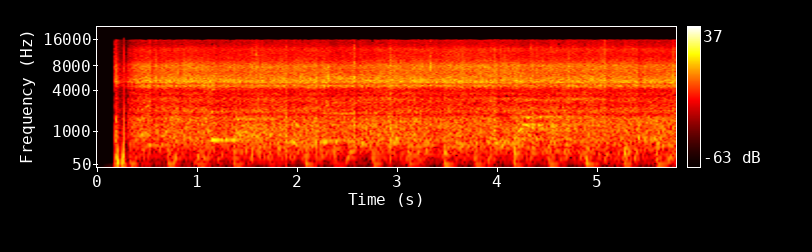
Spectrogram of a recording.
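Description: Pool water splashing and churning steadily as a Labrador Retriever paddles hard with its front paws, with low thuds about three times a second.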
